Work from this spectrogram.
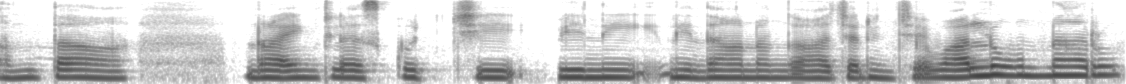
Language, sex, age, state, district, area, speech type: Telugu, female, 18-30, Andhra Pradesh, Chittoor, rural, spontaneous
